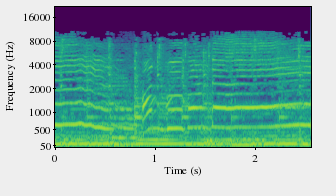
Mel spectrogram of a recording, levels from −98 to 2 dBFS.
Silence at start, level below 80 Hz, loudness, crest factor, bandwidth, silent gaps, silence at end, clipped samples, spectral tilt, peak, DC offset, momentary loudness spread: 0 s; -30 dBFS; -12 LUFS; 10 dB; 11 kHz; none; 0 s; under 0.1%; -4.5 dB/octave; -2 dBFS; under 0.1%; 2 LU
